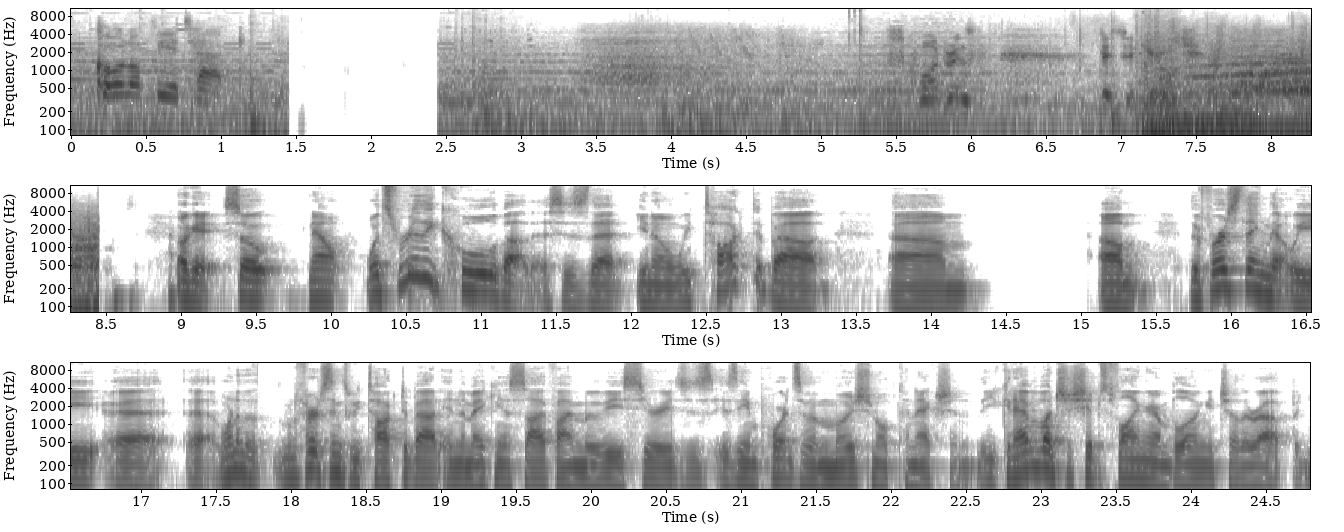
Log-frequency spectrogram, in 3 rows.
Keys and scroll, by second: 1.4 space, 8.4 space.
